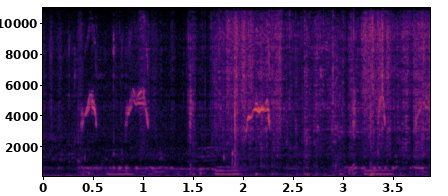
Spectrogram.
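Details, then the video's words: Pigeon chicks being fed by a parent: thin squeaky peeps arching up and down, repeated every half second or so, mixed with low soft buzzy notes over steady background hum. "pigeon babys sounds"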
